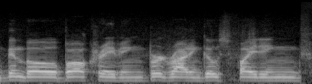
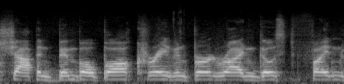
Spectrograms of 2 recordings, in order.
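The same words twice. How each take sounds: First: Scripted rant, held back and slowing at the end; measured insult list. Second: Brisk, even run of insults; scripted rant, run straight through; brisk insult list. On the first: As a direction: space out the insult list evenly. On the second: Recording takes of a scripted insult rant. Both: Acted.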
